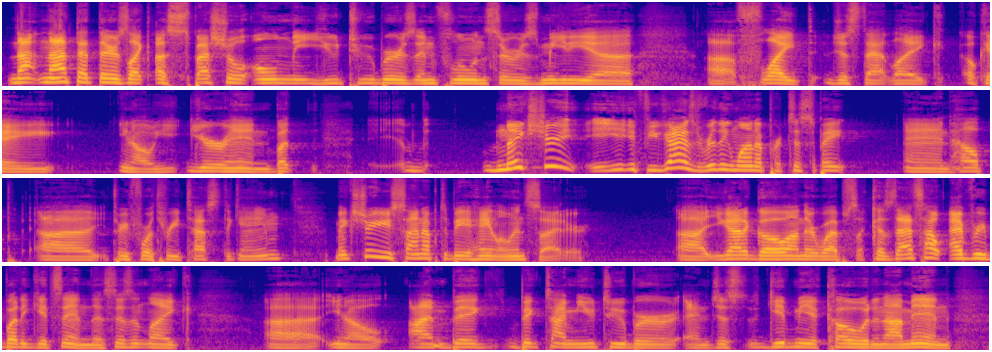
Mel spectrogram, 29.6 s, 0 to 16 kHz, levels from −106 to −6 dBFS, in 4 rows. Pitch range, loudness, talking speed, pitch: 135-165 Hz, -26 LUFS, 170 wpm, 145 Hz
